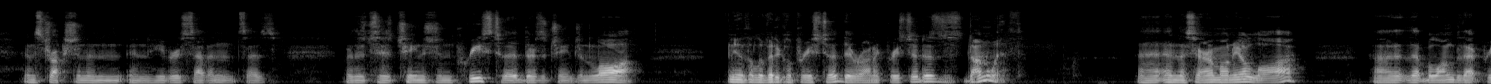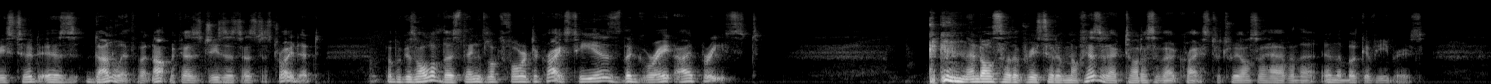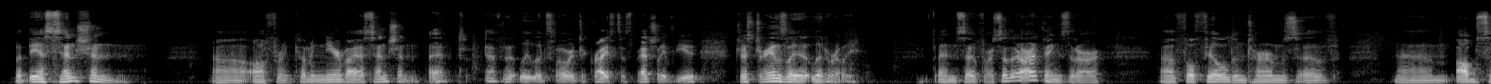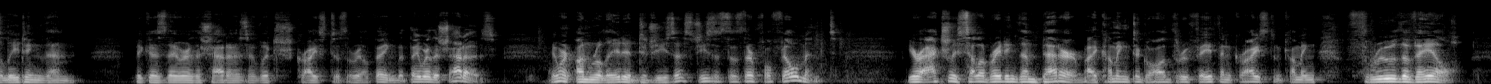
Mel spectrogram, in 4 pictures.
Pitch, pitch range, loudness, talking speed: 105 Hz, 95-125 Hz, -23 LUFS, 170 wpm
